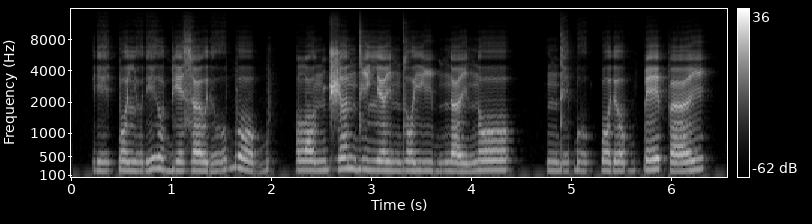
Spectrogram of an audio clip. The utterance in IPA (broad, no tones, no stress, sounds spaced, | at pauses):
ɾʲ e̤ k͡p o lʲ o̤ ɾʲ e̤ u̯ bʲ e z œ u̯ ɾʲ o̤ b o b | lˠ o n d͡ʒ ə n d i lʲ œ i̯ n d o j i b n œ i̯ n o | n d e̤ ɓ o̤ k͡p o ɾʲ o b k͡p e p œ i̯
